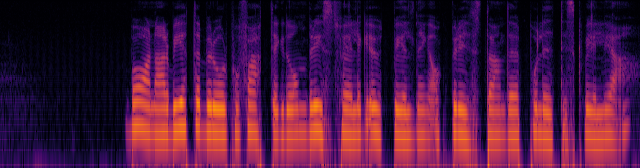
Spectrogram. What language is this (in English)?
Swedish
